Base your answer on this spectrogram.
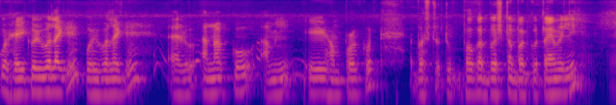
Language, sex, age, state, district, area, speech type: Assamese, male, 60+, Assam, Lakhimpur, urban, spontaneous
